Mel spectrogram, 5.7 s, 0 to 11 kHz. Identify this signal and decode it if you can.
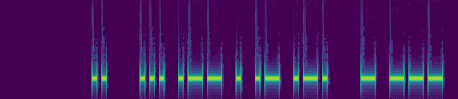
Morse code, heard as a keyed tone, about 21 wpm, 700 Hz. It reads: I SWEAR TO
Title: Sentences with 9-Word Phrases - Spoken Beginning - 20wpm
